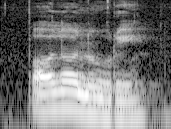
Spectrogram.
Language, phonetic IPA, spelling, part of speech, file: Georgian, [pʼo̞ɫo̞nuɾi], პოლონური, adjective / proper noun, Ka-პოლონური.ogg
- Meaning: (adjective) Polish (inanimate things and non-human animals); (proper noun) Polish language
